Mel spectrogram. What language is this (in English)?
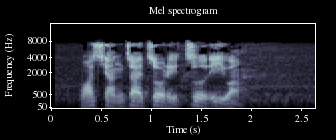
Chinese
